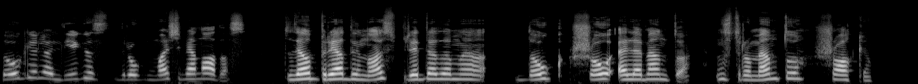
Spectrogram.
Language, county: Lithuanian, Kaunas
